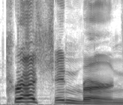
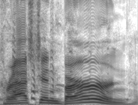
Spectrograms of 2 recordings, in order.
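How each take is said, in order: First: Jean-Claude impression. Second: Slow, drawn-out Belgian accent attempt; weak Van Damme Belgian accent; Jean-Claude impression. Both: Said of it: "I can't do a good, uh, Jean-Claude".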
